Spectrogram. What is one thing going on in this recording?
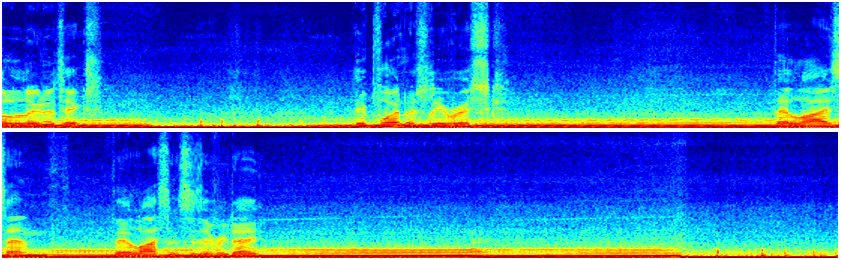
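A motorcycle engine revs up and drops as gears shift.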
